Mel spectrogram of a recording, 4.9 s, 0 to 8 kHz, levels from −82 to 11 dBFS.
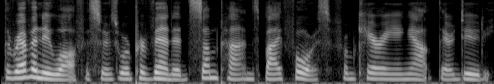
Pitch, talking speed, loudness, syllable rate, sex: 195 Hz, 160 wpm, -19 LUFS, 5.4 syllables/s, female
